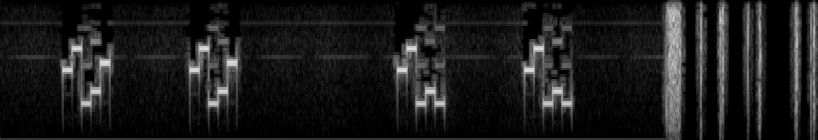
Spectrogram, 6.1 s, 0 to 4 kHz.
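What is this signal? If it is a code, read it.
Five-tone selective call (ZVEI), heard as quick runs of five tones, tones of about 70 ms. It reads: 88149 88149 88141 88141
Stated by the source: Five-tone ZVEI selective call received on SDR, fire brigade.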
